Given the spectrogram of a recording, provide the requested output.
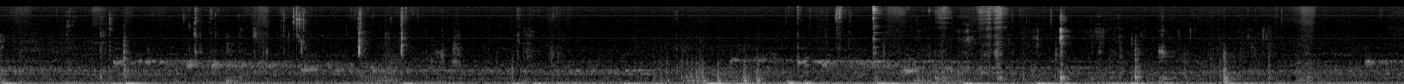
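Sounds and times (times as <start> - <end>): chewing clicks and smacks: 0.6 - 5.6.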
